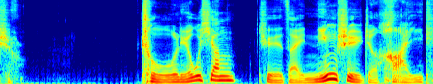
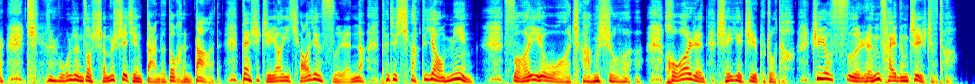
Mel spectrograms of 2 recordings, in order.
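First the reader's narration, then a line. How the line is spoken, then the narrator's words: Said laughing. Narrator (Chinese): 李红秀笑着说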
